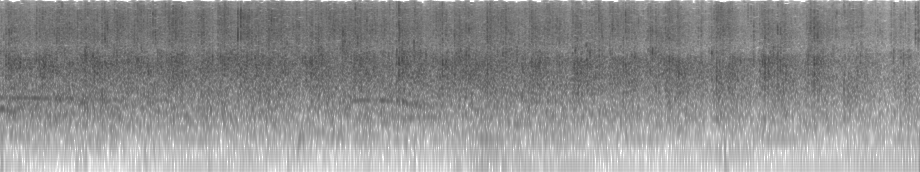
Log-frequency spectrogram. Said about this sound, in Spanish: Alabado sea el Señor. Dele un aplauso al Señor de la gloria.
